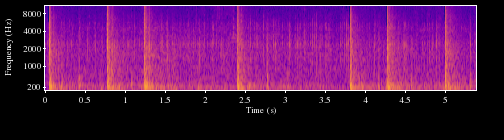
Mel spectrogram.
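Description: Aerial firework shells bursting overhead: about seven sharp bangs at irregular intervals, each trailing off briefly.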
